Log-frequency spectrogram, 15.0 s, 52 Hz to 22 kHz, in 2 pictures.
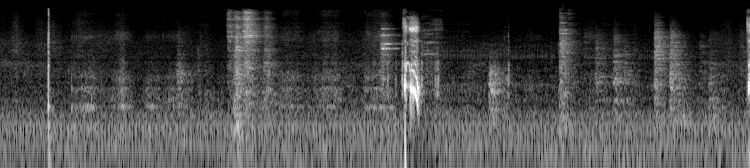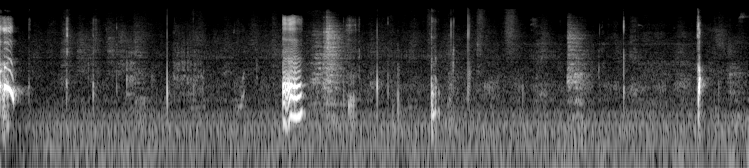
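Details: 19-day-old with never-ending hiccups: sharp, brief squeaky bursts recurring about every three seconds with quieter sounds between; repeated hiccups.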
